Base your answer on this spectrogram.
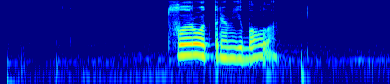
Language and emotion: Russian, neutral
